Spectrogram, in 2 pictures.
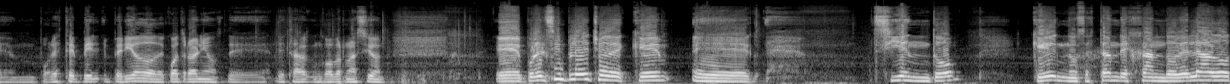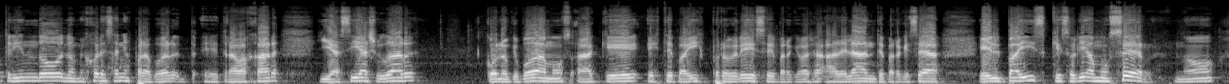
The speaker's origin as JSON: {"language": "Spanish", "country": "Argentina", "said": "Uno como argentino y sintiéndose patriota como me enseñó mi viejo, ¿no? De ser argentino y sentirse argentino"}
